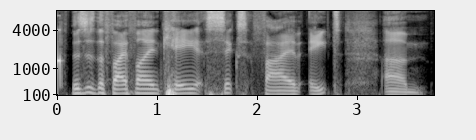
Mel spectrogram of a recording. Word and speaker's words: Fifine: the fifein k658 um i'm gonna go with fifine i've watched about five different youtube videos trying to figure out how to pronounce this company's name and uh that's kind of the general consensus i heard a few other names but that's we're going to go with this is the fifein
